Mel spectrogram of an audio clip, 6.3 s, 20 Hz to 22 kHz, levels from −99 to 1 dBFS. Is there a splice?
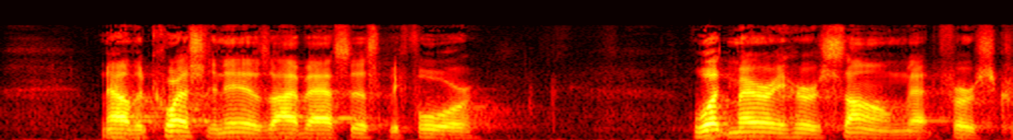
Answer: yes; 1 cut; at 4.5 s

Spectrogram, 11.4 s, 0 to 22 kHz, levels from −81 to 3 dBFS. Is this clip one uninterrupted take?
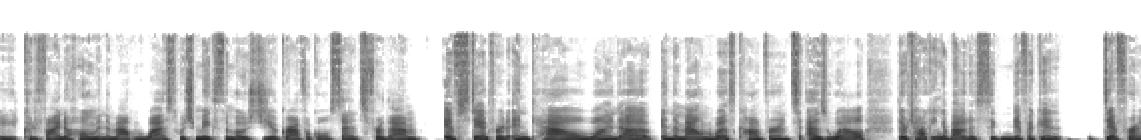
no; 1 cut; at 4.3 s

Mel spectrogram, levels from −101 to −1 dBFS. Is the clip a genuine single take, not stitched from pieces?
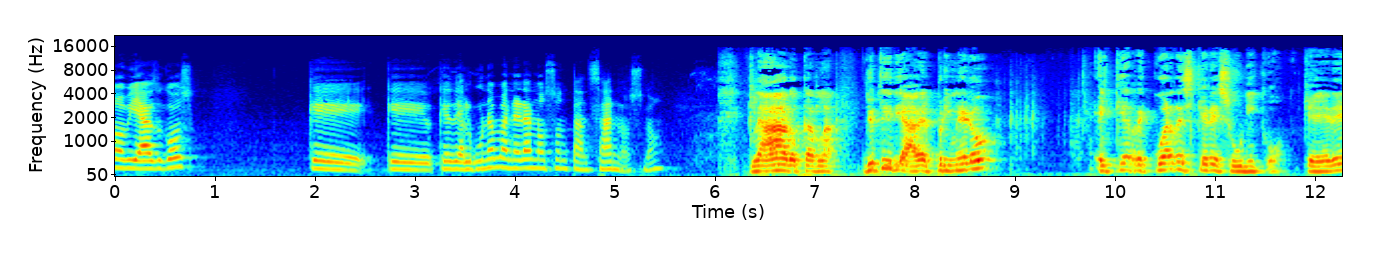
yes; 0 cuts

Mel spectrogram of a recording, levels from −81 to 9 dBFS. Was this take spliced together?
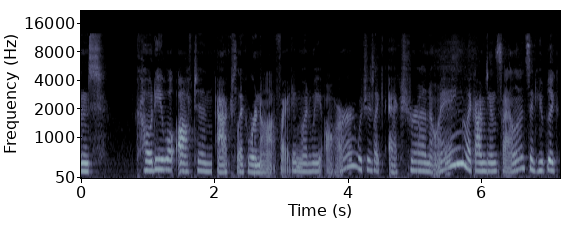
yes; 3 cuts; at 2.0 s, 4.4 s, 6.1 s

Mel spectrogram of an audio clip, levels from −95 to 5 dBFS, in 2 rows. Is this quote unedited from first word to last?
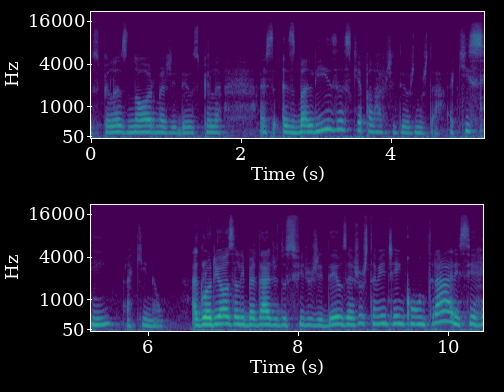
yes; 0 cuts

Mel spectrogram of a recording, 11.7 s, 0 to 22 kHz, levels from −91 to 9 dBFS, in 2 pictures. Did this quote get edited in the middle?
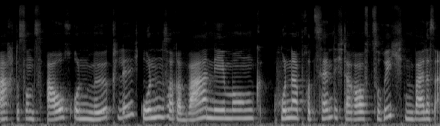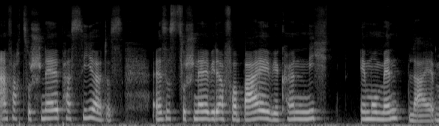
no; 0 cuts

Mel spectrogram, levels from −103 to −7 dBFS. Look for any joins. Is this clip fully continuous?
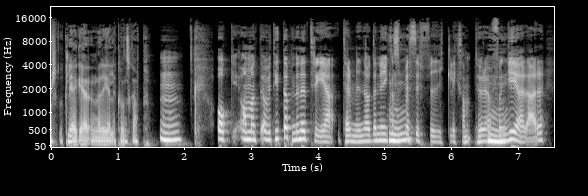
no; 3 cuts; at 3.6 s, 5.0 s, 6.4 s

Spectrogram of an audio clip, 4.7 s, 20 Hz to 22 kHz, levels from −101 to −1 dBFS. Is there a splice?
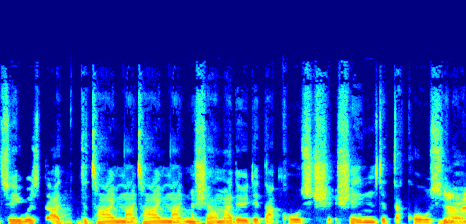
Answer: yes; 2 cuts; at 1.4 s, 3.8 s

